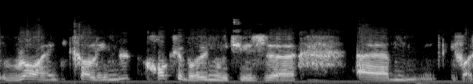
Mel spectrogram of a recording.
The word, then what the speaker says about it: Roquebrune: So it's Roy Colin Roquebrune, which is, if I spell it, ROQUEBRUNE.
